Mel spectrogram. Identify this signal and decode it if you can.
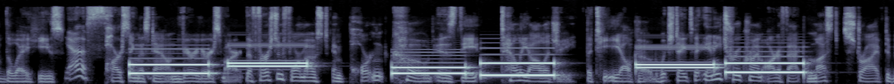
Aircraft SELCAL, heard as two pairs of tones, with room echo and speech in English. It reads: CK-JL CH-AL HK-DL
